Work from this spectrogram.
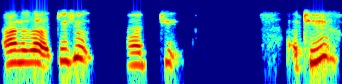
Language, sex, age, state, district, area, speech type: Kashmiri, male, 18-30, Jammu and Kashmir, Ganderbal, rural, conversation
